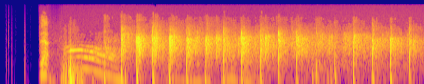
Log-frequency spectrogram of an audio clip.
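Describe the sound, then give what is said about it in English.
An audience claps like normal, randomly rather than synchronized, as a demonstration: a loose, unsynchronized patter, many sharp hand claps overlapping irregularly at a steady moderate loudness, with a brief falling whistle-like tone near the start. “So I'm going to do a really cool trick, and we're going to clap like normal.”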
